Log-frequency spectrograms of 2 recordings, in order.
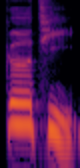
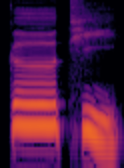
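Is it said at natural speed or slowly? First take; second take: natural; slowly. First: It is said at a natural, normal speed. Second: It is said slowly and deliberately. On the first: "First natural speed" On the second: "and then slowly"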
